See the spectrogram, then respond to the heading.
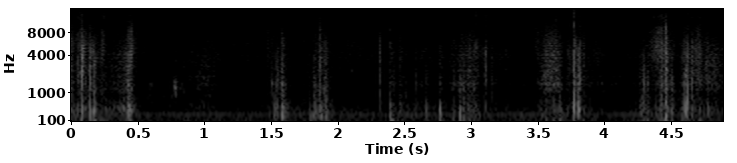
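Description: A large, hollow, air-filled red-and-white PVC vinyl beach ball is held beside a binaural microphone while fingertips and a palm tap and pull at its sticky surface. Eleven short, sharp, bright crackling peels and taps sound quietly over a faint, steady low hum.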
